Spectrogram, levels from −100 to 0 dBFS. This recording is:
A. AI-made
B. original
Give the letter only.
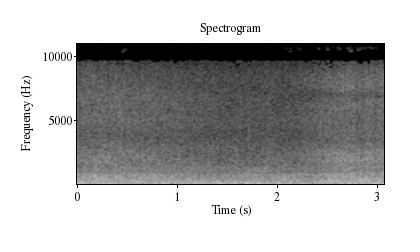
B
